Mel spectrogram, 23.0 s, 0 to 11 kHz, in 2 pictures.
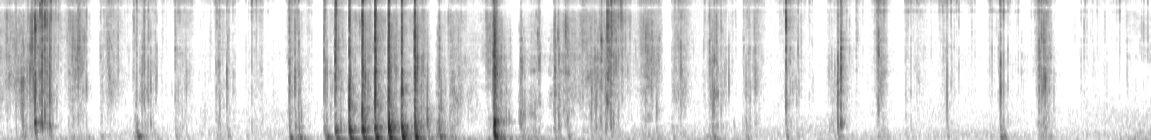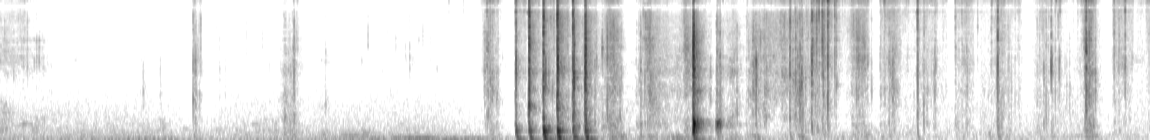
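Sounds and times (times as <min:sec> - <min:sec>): slime squeezed clicking and popping: 0:16.7 - 0:17.5.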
